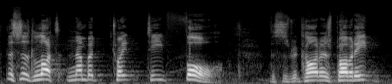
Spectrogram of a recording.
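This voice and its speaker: Give me a male auctioneer with a high-pitched voice. He runs a live property auction, addressing bidders formally and repeating figures as he calls for offers. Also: lively intonation, a little mellow. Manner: repeats figures in rapid chant when taking bids.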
